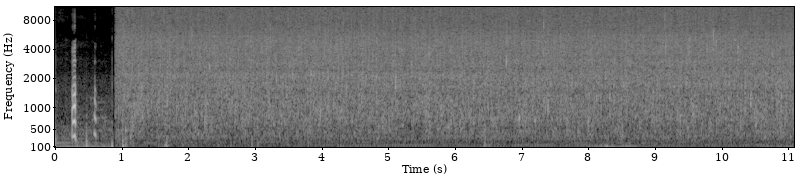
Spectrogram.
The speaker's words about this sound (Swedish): Det här är ljudet av Veronicas vattenfall.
